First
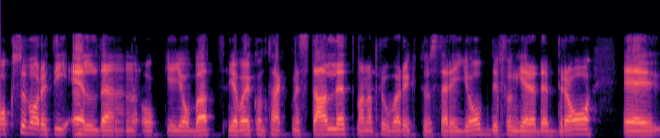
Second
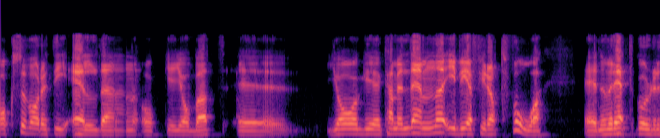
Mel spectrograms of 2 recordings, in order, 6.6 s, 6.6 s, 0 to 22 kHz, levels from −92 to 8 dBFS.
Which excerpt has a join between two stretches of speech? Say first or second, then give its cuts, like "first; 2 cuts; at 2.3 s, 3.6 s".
first; 1 cut; at 2.3 s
